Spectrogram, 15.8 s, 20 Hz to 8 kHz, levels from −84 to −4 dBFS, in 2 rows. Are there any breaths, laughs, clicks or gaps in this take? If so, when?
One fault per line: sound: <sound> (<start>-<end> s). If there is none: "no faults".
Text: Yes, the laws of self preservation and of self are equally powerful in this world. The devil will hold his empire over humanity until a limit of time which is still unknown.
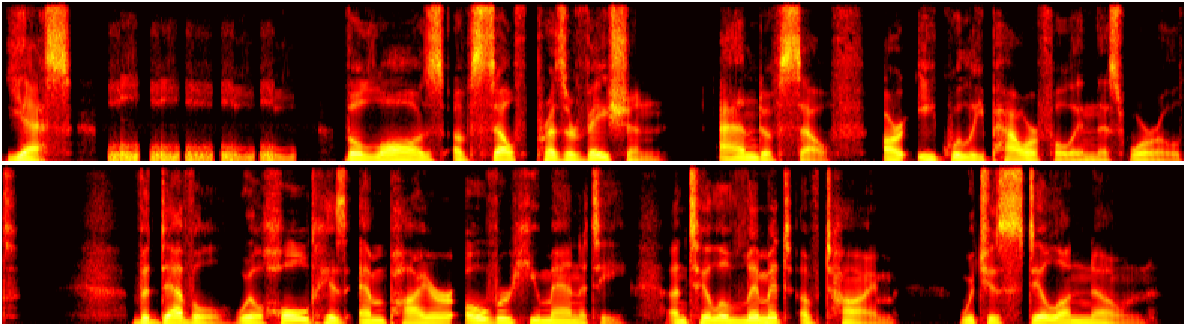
sound: laugh (0.7-2.0 s)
